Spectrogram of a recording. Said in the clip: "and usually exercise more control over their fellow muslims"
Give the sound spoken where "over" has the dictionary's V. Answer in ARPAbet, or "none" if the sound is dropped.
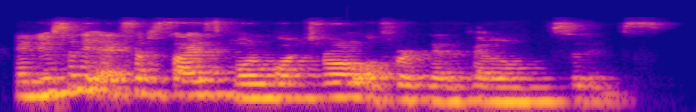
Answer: F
